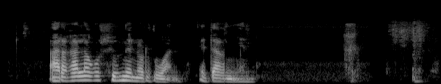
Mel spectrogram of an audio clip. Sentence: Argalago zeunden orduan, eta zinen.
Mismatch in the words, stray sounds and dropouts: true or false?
true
